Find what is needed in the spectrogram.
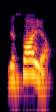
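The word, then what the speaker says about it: یسعیاہ: اگلا نام ہے یسایہ، یہاں بھی یہ کہ عین کے نیچے زیر آئے گا، یسایہ، یسایہ، جیسے ہے نا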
